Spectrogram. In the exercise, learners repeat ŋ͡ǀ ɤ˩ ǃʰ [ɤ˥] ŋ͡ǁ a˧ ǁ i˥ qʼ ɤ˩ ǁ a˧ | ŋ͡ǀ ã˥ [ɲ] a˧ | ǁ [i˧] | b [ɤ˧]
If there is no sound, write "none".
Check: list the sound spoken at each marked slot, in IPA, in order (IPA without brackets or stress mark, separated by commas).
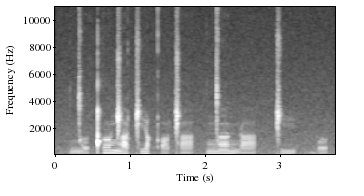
ɤ˥, ŋ, i˧, ɤ˧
